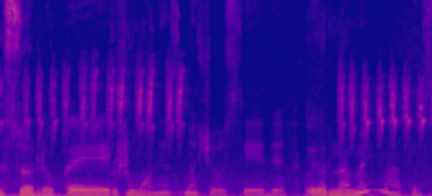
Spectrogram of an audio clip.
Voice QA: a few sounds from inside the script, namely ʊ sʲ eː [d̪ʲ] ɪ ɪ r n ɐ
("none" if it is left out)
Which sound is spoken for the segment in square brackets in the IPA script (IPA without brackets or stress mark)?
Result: d̪ʲ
